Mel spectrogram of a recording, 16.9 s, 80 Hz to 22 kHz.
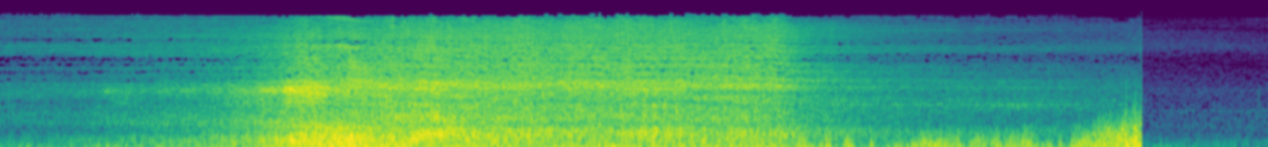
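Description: SNCF BB 75000-class diesel locomotive passing close by with a train of tank wagons. The sound swells over about four seconds to a loud pass, then the wagons roll by with a clatter of wheels over the rail joints. It cuts off suddenly near the end.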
